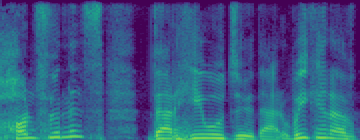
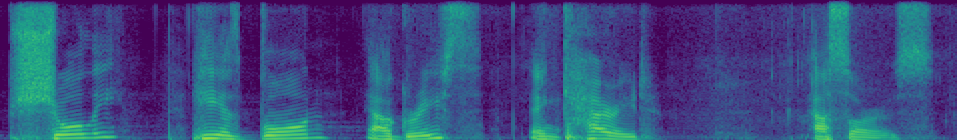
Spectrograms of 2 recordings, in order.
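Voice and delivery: slow scripture reading; slower than usual. Acted. Scripture quoted, then repeated.

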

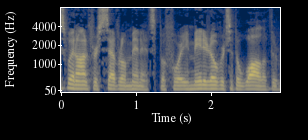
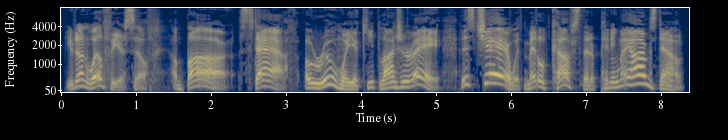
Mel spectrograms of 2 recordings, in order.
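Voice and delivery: raised, louder wisecracking detective; detective taunts the club owner from his chair; cocky detective; 7 semitones higher, 5 dB louder than usual. Acted. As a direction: needle your captor with a grin. Detective voiced, higher, louder.

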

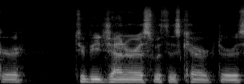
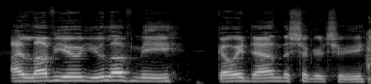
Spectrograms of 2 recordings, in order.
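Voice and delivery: higher, louder sing-song recital; proud clunky rhyming verse; 5 semitones higher, 4 dB louder than usual. Retold or imitated. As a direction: recite bad verse with pride. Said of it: "recites a terrible poem".

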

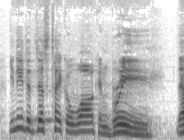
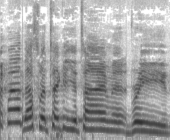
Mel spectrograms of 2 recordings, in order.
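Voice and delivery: still laughing; 5 semitones higher, 4 dB louder than usual. Real, not acted.

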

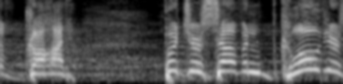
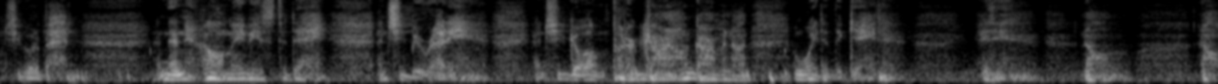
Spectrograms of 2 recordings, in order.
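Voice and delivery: soft breathy whisper, much lower and softer; hushed whisper; 13 dB quieter than usual. Acted. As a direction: draw them in with a secret whisper. Hushed retelling of waiting bride.

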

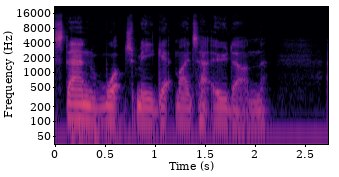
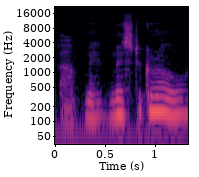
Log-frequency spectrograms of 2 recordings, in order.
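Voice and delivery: nervous trembling; 3 semitones higher than usual. Retold or imitated. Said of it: "like my bottom lip going like this".

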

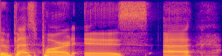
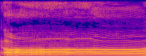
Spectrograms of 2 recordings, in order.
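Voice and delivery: very high, long-held group howl; imitated group "oh". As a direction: hoot a long high mock reaction. Group's retold reaction to revelation.

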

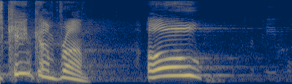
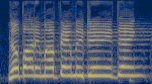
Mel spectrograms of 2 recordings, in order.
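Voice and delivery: rapid-fire; 7 semitones higher, 3 dB louder, much faster than usual. Real, not acted. Fast burst in life list.

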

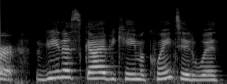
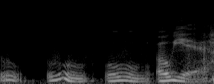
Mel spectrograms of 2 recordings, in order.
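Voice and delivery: moaning; 3 semitones lower, 5 dB quieter, slower than usual. Retold or imitated. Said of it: "and I'm like".

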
